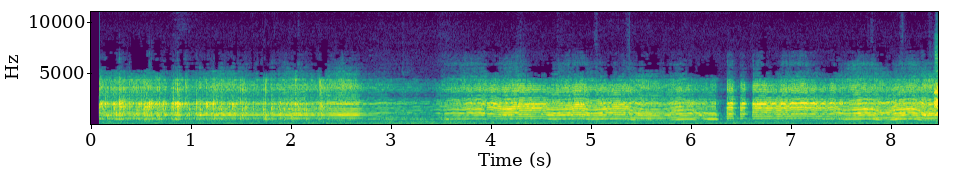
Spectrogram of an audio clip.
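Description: Soundtrack music from a VHS tape playing on a television, picked up through the room. The sound drops out briefly a couple of times about six seconds in as the tape cuts between scenes.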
